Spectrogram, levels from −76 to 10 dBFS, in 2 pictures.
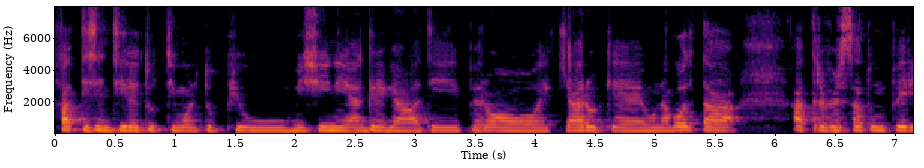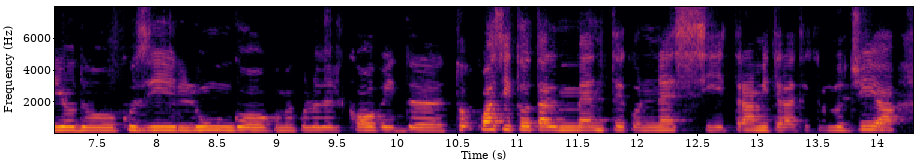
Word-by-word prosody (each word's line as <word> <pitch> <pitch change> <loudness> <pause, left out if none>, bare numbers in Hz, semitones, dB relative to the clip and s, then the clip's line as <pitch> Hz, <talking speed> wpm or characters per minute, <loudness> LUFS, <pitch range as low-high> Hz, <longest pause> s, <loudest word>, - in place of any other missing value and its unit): fatti 225 -1 +3
sentire 215 0 +3
tutti 220 0 -3
molto 205 +1 -4
più 195 -2 -2
vicini 205 +1 +1
e - - -2
aggregati. 195 -1 -2
Però 200 -2 -2
è 190 0 -5
chiaro 210 +1 +1
che 195 -3 -4
una 200 +1 -2
volta 215 -1 +1 0.5
attraversato 220 -1 0
un 215 -1 +2
periodo 210 -2 +4
così 215 -1 +2
lungo 210 -2 +3
come 200 0 -7
quello 200 +1 -4
del 200 0 -4
Covid, 200 -3 -2
to 235 +2 -3
quasi 255 -1 +4
totalmente 220 -2 +1
connessi 210 -1 -2
tramite 215 0 -1
la 205 0 -3
tecnologia, 215 +2 -3
210 Hz, 125 wpm, -19 LUFS, 200-220 Hz, 0.5 s, periodo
